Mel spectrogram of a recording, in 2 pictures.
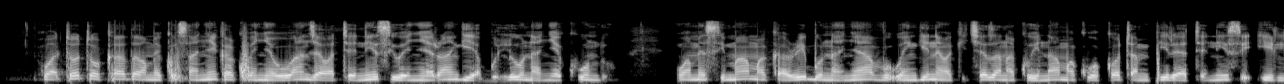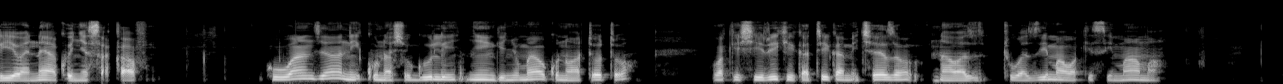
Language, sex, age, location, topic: Swahili, male, 18-24, Nairobi, education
